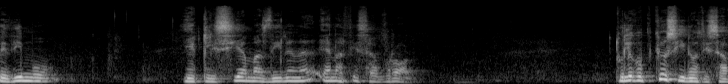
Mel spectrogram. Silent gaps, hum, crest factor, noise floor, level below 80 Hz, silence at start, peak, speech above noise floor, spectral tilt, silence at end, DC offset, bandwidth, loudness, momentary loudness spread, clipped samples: none; none; 18 dB; -56 dBFS; -68 dBFS; 0 s; -4 dBFS; 35 dB; -5 dB/octave; 0 s; under 0.1%; 16.5 kHz; -22 LUFS; 13 LU; under 0.1%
